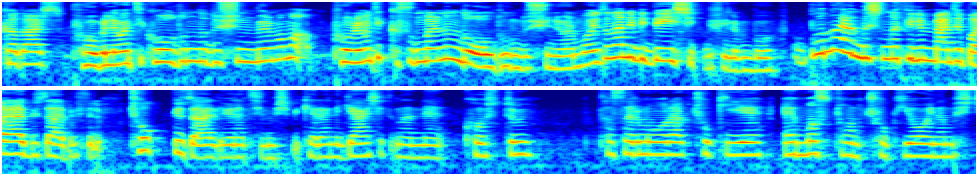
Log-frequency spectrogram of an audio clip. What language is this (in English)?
Turkish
